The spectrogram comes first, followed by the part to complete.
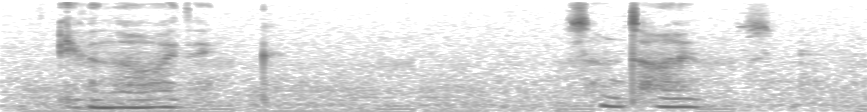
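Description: Faint whispered voice: two short whispered phrases, one about half a second in and one about three seconds in.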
